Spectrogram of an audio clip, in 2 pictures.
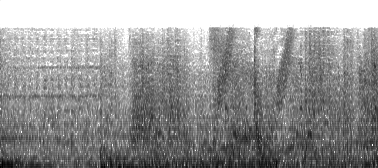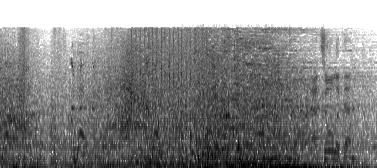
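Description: Weapon gunfire hits in the video game Warframe land as repeated smashing, cracking impacts with whooshes in a dense, busy mix, while a person talks over the action.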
